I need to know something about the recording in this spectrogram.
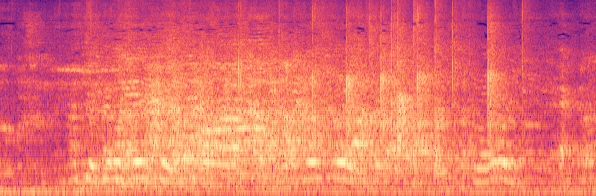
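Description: A group of people applauds and cheers.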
